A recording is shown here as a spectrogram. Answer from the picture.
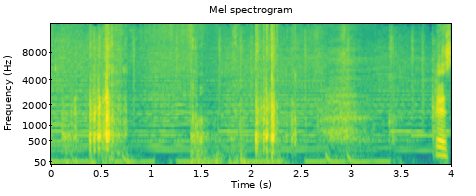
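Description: A few sharp clacks of a skateboard popping and landing on asphalt during a trick attempt, over steady background music.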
